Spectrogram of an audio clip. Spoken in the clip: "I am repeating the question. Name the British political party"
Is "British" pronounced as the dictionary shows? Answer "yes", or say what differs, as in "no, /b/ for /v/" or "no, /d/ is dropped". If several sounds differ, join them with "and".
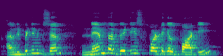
no, /ɹ/ is dropped and /s/ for /ʃ/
